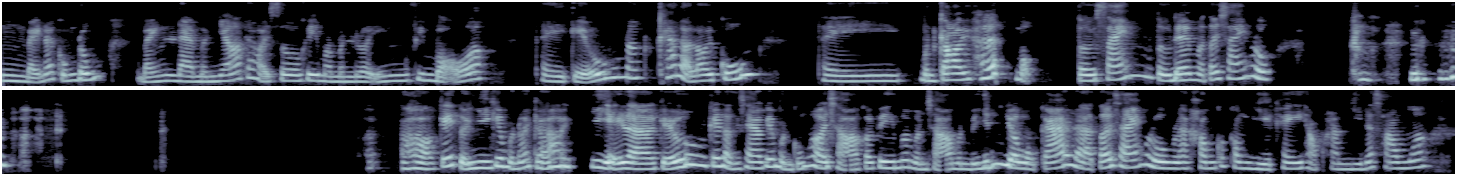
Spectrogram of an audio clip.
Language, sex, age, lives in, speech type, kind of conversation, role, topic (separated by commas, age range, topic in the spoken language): Vietnamese, female, 35-39, United States, conversation, unstructured, none, Điều gì khiến một bộ phim trở thành kinh điển trong lòng bạn?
